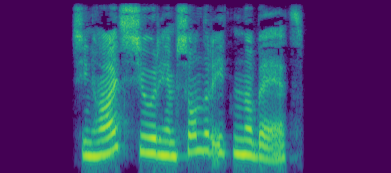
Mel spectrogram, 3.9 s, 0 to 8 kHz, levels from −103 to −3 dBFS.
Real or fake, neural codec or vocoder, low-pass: real; none; 7.2 kHz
